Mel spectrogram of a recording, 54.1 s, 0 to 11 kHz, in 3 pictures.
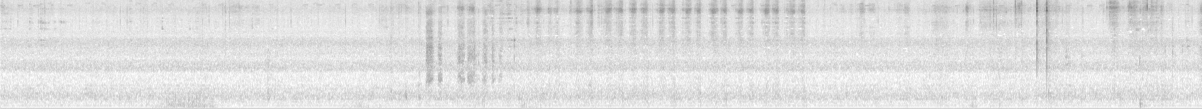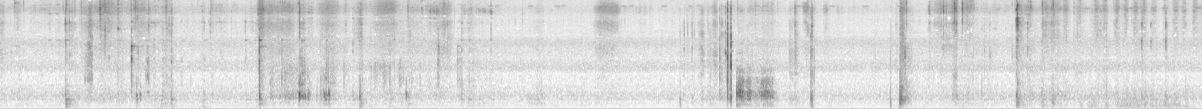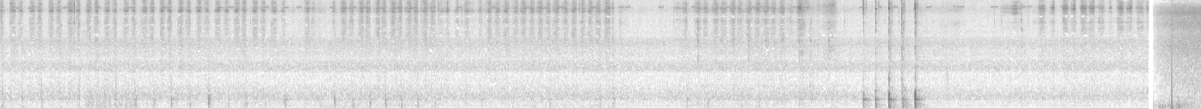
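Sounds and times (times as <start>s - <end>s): rapid steady scratching: 5.9s - 13.8s, 33.6s - 45.4s, 46.2s - 48.2s.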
